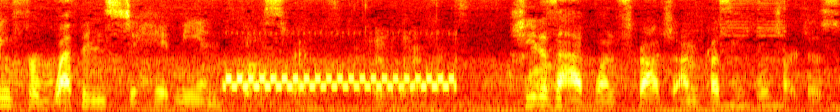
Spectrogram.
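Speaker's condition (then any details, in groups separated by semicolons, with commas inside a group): No condition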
